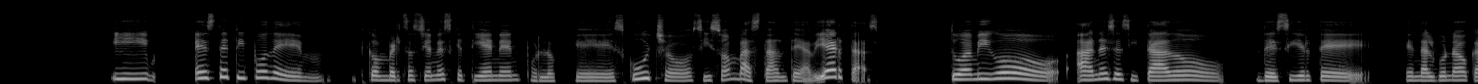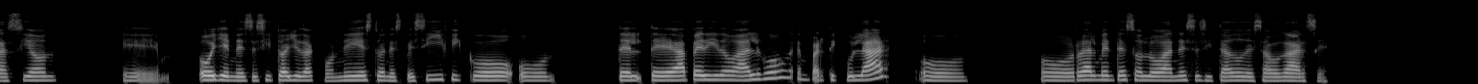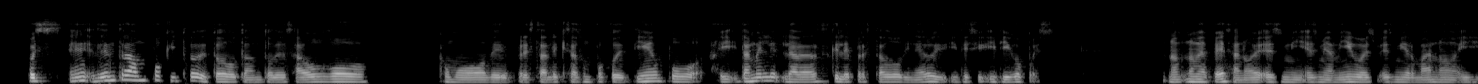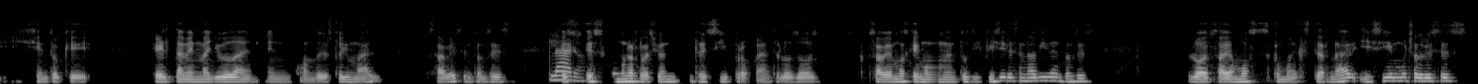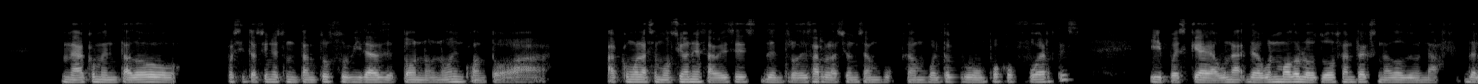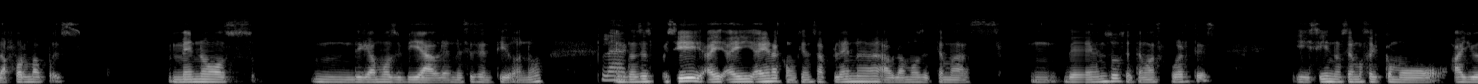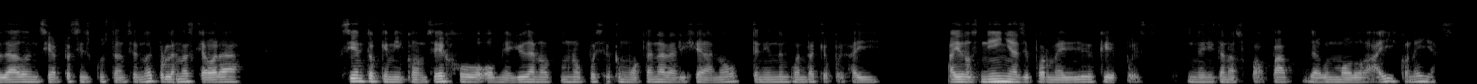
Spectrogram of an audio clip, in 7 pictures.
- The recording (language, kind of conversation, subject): Spanish, advice, ¿Cómo puedo apoyar a alguien que está atravesando cambios importantes en su vida?
- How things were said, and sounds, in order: other background noise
